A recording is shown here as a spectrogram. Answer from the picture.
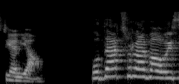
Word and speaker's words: Danelle: It's Danielle. A lot of people say it wrong because they pronounce it wrong because of the no I, but it's Danielle.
